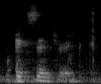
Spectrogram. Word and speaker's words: Xsintrik: Thank you for visiting Eccentric. That is the name of this channel. That's how it's pronounced. Eccentric.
